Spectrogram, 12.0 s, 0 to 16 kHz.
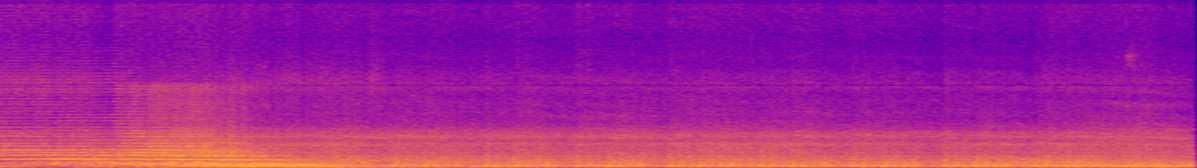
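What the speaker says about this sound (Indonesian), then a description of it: "Nah, itu S35 dari KA Argo Wilis sudah terdengar." A loud train horn blares at the start, then the Argo Wilis express train rushes past in Indonesia with steady rumbling and clattering wheels.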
